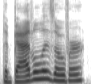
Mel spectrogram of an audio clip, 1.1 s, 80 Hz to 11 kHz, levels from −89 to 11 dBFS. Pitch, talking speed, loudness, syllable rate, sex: 230 Hz, 210 wpm, -14 LUFS, 6.1 syllables/s, female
